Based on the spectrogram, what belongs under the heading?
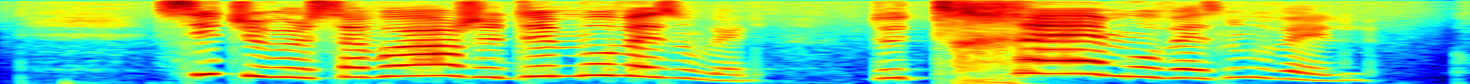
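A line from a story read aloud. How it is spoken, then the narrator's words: Growling rat. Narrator (French): grogna le rat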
